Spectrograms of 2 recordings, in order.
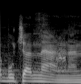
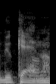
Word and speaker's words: Buchanan: Che comunque si pronuncia Buchanan, non Buchanan.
